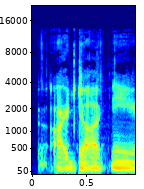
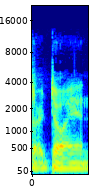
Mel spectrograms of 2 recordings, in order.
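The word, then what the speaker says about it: Ardougne: the bargain yeah it's gonna go down in pronunciations like whether it's ardoian or our dog knee or whatever people say but we know it's our doian now and I feel like that one just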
